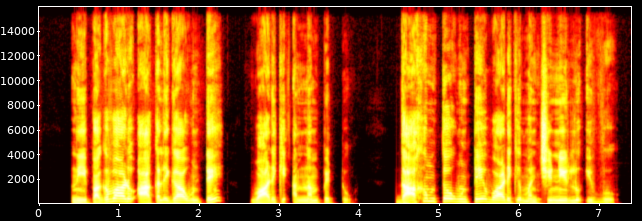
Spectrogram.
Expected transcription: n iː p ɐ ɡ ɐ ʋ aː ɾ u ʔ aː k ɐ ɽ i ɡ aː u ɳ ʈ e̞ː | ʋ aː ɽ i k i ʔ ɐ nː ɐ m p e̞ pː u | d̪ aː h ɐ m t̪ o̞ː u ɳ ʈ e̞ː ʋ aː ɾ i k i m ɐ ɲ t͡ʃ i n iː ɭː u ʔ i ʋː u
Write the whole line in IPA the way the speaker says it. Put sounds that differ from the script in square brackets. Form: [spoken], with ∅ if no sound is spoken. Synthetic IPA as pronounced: n iː p ɐ ɡ ɐ ʋ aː [ɽ] u ʔ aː k ɐ [l] i ɡ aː u ɳ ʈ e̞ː | ʋ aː ɽ i k i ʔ ɐ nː ɐ m p e̞ [ʈː] u | d̪ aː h ɐ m t̪ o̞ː u ɳ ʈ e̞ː ʋ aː [ɽ] i k i m ɐ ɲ t͡ʃ i n iː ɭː u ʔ i ʋː u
